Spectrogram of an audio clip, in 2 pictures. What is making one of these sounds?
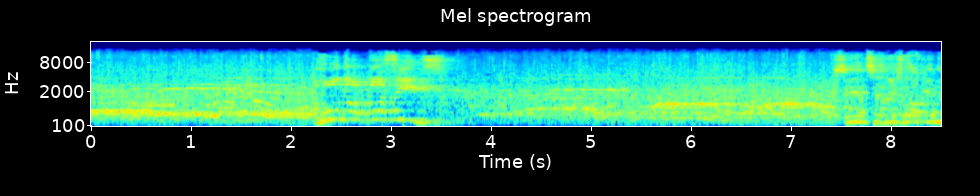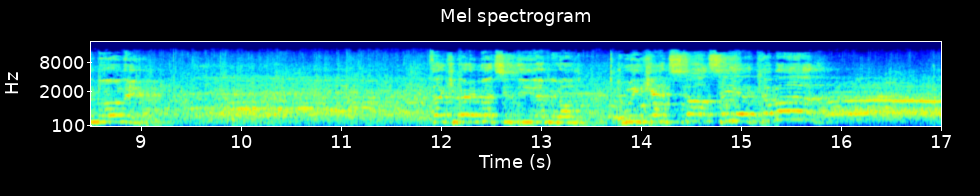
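A man sings through loudspeakers.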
